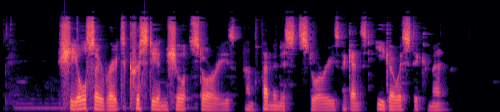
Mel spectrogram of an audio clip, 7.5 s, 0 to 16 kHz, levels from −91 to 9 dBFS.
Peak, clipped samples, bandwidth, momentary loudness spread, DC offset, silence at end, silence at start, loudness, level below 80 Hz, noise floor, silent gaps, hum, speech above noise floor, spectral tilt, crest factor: 0 dBFS; under 0.1%; 11 kHz; 15 LU; under 0.1%; 0.9 s; 0.9 s; -17 LUFS; -58 dBFS; -85 dBFS; none; none; 65 dB; -2 dB/octave; 20 dB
